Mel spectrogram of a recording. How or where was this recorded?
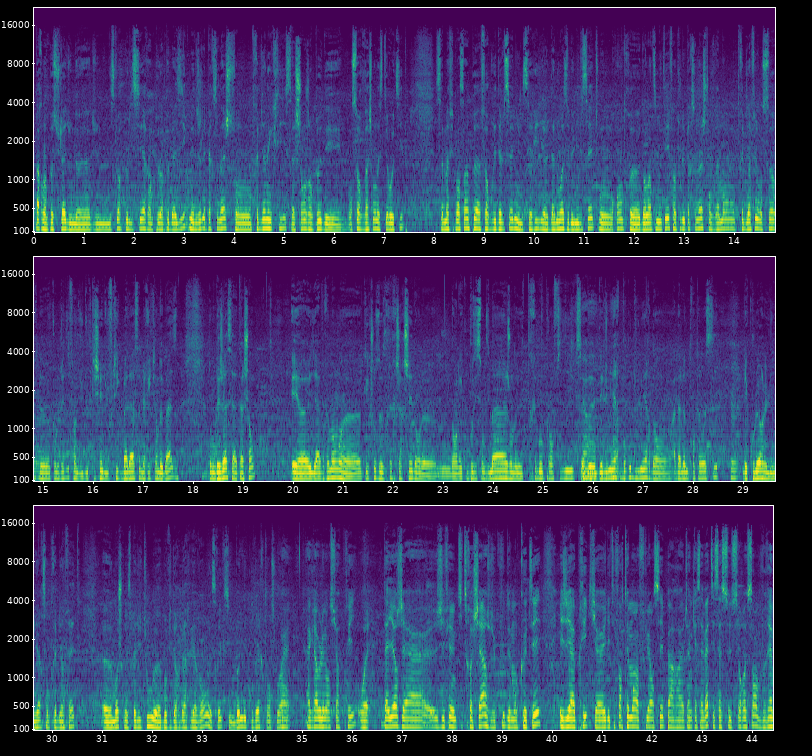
busy venue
